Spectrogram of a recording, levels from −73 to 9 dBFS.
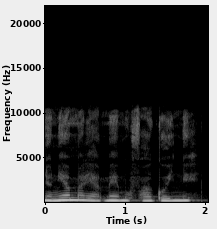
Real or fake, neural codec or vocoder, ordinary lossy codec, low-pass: real; none; none; 10.8 kHz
